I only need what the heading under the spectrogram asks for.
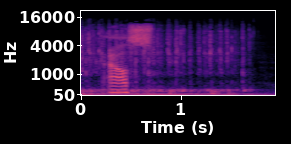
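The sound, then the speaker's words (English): Typing on a computer keyboard, a quick run of many light, uneven clicks, with a brief vocal sound near the start. “Wait, I typed it right, right?”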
